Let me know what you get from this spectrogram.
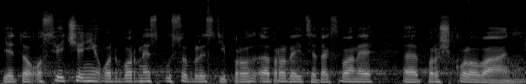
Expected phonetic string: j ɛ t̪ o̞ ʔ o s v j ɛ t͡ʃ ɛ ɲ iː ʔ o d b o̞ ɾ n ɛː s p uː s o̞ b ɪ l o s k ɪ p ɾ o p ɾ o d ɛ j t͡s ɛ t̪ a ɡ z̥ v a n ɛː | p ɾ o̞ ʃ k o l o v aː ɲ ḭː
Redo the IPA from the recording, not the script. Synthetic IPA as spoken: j ɛ t̪ o̞ ʔ o s v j ɛ t͡ʃ ɛ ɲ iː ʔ o d b o̞ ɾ n ɛː s p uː s o̞ b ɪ l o s c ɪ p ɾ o p ɾ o d ɛ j t͡s ɛ t̪ a ɡ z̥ v a n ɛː | p ɾ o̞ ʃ k o l o v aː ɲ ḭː

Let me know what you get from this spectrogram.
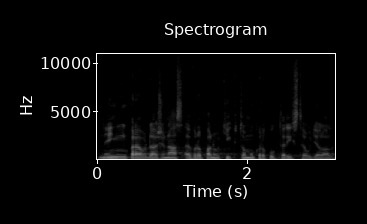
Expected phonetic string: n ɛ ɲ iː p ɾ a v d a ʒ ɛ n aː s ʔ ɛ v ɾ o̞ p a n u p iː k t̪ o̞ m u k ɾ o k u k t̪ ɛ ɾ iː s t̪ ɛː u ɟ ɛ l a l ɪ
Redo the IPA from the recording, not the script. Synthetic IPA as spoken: n ɛ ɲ iː p ɾ a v d a ʒ ɛ n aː s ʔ ɛ v ɾ o̞ p a n u c iː k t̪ o̞ m u k ɾ o k u k t̪ ɛ ɾ iː s t̪ ɛ u ɟ ɛ l a l ɪ

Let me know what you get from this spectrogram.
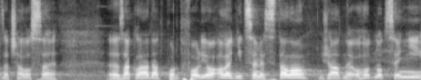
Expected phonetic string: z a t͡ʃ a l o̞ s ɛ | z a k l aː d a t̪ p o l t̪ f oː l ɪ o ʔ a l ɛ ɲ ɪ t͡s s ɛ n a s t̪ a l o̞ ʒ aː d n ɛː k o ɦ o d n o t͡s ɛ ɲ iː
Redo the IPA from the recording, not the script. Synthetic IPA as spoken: z a t͡ʃ a l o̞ s ɛ | z a k l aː d a t̪ p o ɾ t̪ f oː l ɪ o ʔ a l ɛ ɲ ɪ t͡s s ɛ n ɛ s t̪ a l o̞ ʒ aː d n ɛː ʔ o ɦ o d n o t͡s ɛ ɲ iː

